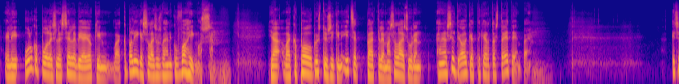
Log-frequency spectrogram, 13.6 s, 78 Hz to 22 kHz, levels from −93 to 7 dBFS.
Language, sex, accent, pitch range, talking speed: Finnish, male, native, 125-165 Hz, 110 wpm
